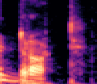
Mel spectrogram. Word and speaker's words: drought: अब देखना, ए है DRAUGHT और सी है DROUGHT, लेकिन ए वाले की प्रोनाउंसिएशन है ड्राफ्ट और सी वाले की प्रोनाउंसिएशन है ड्रॉट।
